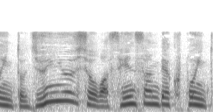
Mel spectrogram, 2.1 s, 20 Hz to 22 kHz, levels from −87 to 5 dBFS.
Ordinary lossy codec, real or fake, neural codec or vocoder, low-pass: none; real; none; none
